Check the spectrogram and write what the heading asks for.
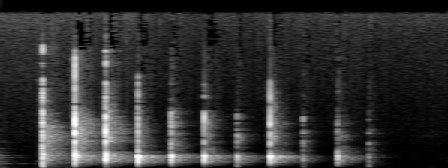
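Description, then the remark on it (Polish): An audience claps: a run of about ten sharp hand claps in a quick, steady rhythm, loud, stopping abruptly after a couple of seconds with no talking. “Bóg mówi: dzisiaj możesz klaskać.”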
